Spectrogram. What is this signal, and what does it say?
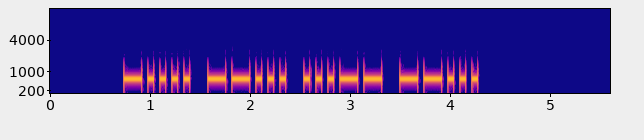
Morse code, heard as a keyed tone, about 20 wpm, 700 Hz. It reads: 6737
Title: Common Cut Numbers - 4-Digit 20wpm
